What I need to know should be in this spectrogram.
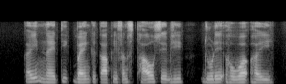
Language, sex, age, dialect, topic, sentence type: Magahi, male, 31-35, Central/Standard, banking, statement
